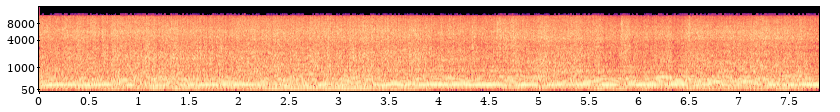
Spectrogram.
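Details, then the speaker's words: Repaired Troy-Bilt Super Bronco riding mower under cutting load: steady engine drone, constant hum and even blade whir. The earlier pounding is gone and the mower runs and cuts normally. "Oh yeah, she cuts grass just fine."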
